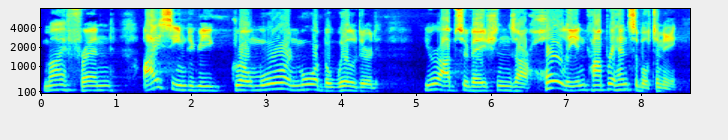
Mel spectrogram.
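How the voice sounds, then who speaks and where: Man playing a slow, pompous, bewildered clergyman. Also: fairly high pitch, close to an everyday voice, rough recording. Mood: bewildered, formal. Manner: formal, pompous, precisely worded. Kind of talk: dramatized reading of a humorous story.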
